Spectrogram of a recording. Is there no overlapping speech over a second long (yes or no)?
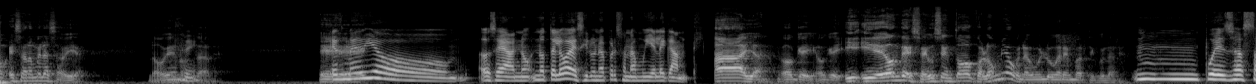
yes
